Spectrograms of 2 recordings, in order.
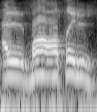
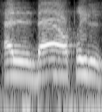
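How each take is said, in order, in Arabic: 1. صوت ba ثقيل وغليظ. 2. صوت ba خفيف ورقيق.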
